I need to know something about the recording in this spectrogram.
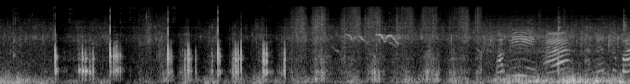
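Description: A stone roller knocks on a stone grinding slab (shil-nora) in a quick run of sharp taps as cashews and poppy seeds are crushed. Then frogs croak in quick repeated bursts during the second half.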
